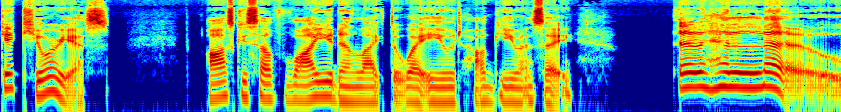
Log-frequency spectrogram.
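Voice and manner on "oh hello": very high-pitched, showy, theatrical stage voice. Retelling how a guy would greet the speaker with a hug, imitating a theatrical hello. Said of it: "in a theatrical voice".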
